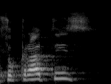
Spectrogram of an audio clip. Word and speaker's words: Socrates: Well, so then, like a lot of, you know, so like the people we just named off, Aristotle, Plato, Socrates, or how do you say it? Socrates.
